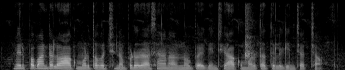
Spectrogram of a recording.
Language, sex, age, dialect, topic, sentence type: Telugu, female, 31-35, Telangana, agriculture, question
